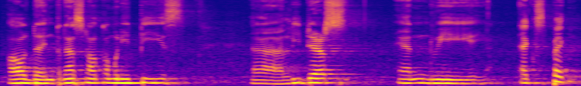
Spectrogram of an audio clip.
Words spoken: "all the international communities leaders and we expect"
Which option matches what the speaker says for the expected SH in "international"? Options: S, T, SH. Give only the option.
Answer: S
